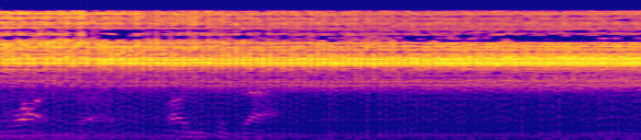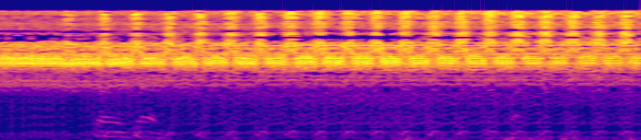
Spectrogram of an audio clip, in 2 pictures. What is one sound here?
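A cicada drones with a steady, shrill buzz.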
